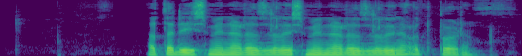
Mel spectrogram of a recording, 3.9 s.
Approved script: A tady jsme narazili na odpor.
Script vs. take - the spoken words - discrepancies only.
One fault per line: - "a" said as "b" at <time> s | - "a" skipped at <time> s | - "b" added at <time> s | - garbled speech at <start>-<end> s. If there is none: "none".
- "jsme narazili" added at 2.2 s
